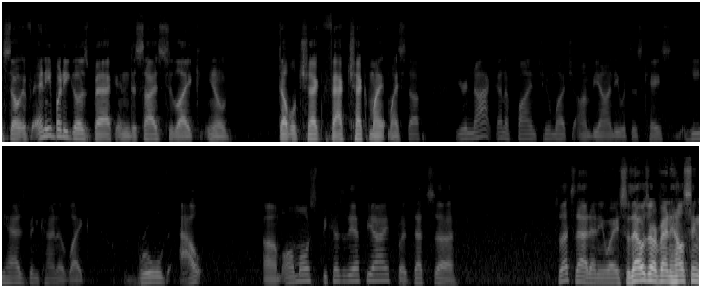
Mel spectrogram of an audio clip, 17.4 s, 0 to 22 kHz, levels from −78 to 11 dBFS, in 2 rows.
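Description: Just after "check my my stuff", around 5 s, the talker moves away and the level drops by about 20 dB. From 5.7 s to 14.51 s, automatic gain rising follows: the control slowly adds about 11 dB to make up for it. Unlike the talker simply returning, the room noise swells along with the voice over these nine seconds. That shared, gradual lift shows the gain stage at work rather than the source.

From 16.46 s to the end, after "so that's that anyway", the talker moves. Automatic gain falling then sets in: the control sees the signal as too loud, or its background noise as too strong, and pulls its gain down. The sound sinks in level, and the background sinks with it. A talker backing off would lower only the voice, so the fading room noise marks this as the gain control responding.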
